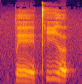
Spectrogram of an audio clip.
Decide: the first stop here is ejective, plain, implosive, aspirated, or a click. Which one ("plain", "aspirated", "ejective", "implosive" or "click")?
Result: plain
